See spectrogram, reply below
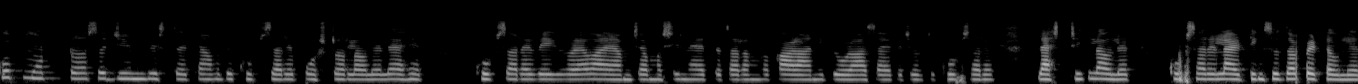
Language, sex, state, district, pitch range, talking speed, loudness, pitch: Marathi, female, Karnataka, Belgaum, 230-250 Hz, 150 wpm, -30 LUFS, 235 Hz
